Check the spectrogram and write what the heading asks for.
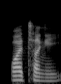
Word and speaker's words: Waitangi: The signing of the Treaty of Waitangi, is that how it's pronounced? – Waitangi, yes.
